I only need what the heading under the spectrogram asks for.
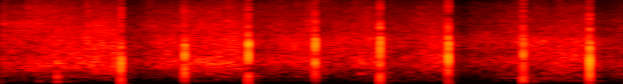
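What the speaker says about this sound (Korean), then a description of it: "크게 박수 한번 해요" A church congregation at a Sunday service claps, with a steady run of distinct, evenly spaced claps about three per second standing out over a soft, continuous wash of scattered hand noise.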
